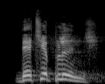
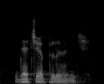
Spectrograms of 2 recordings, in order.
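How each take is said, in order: First: Said in the usual way. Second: Much softer, lower „De ce plângi?”; hushed question. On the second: Acted. Jesus to the weeping one, hushed. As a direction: ask it gently, barely voiced.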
